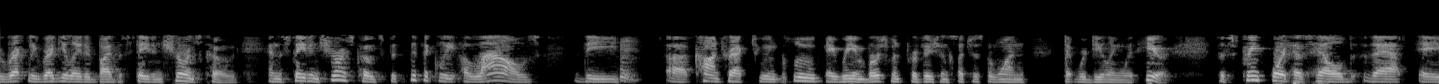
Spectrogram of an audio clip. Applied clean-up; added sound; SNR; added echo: neural mask model Resemble Enhance denoiser.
